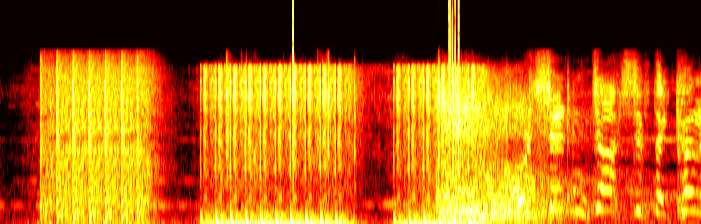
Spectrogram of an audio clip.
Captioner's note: gunfire rattling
